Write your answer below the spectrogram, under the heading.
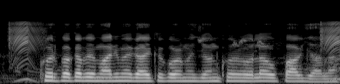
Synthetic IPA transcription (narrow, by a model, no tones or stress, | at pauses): kʰʊɾpəkabiːmaːɾimẽɡaːikekoːɽmẽd͡ʒoːnkʰʊɾɦoːlaopaːkd͡ʒaːla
